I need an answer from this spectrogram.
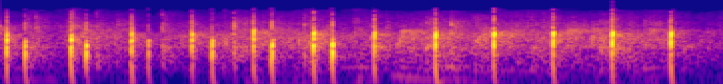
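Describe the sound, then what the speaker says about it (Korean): A small studio audience at a lecture show claps briefly, with sparse, distinct hand claps close by and no talk over them. "박수 부탁드립니다."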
